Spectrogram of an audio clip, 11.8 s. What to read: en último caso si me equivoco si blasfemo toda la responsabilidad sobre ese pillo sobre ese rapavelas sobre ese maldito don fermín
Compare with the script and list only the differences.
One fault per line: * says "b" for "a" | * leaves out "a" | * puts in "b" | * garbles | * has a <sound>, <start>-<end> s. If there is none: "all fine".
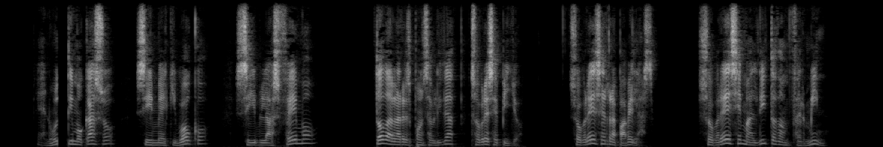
* has a dropout, 0.8-0.9 s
